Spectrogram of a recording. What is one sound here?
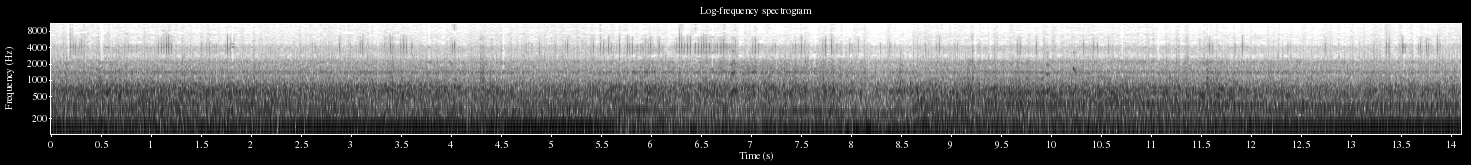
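A tractor engine rumbles close ahead.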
